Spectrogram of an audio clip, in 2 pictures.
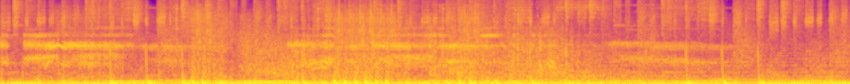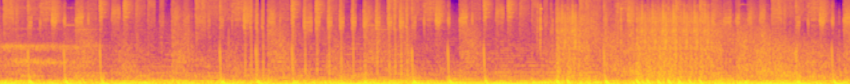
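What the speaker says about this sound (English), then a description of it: "Still gotta actually shoot the guy though." Gunfire in Metal Gear Solid: The Twin Snakes: a continuous, loud game soundscape of repeated shots and bursts over low rumble, with no clear talking.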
